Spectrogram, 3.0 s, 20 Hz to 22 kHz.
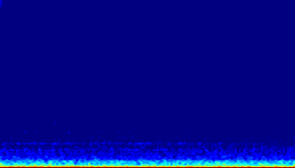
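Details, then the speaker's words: Toyota 2JZ with CD009 gearbox and Tilton ST-246 clutch at ~600 lb-ft, 6th gear uphill lugging from 1600 rpm at full throttle; heavy steady exhaust drone, no clutch chatter. "I don't hear any chatter. All I hear is drone from the exhaust. So no chatter in 6th gear."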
